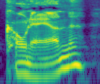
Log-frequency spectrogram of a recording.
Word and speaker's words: Conan: The dog Conan, pronounced appropriately like the awesome 80s barbarian and not the awesome talk show host from America.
